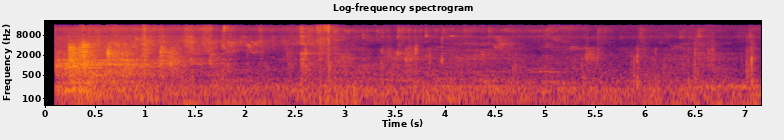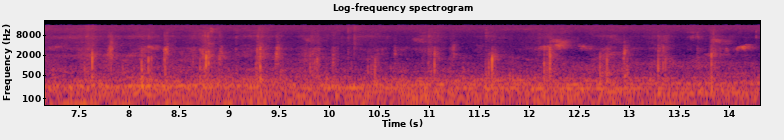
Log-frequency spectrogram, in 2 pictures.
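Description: Footsteps on brick paving at a steady walking pace, about two steps a second, after a brief louder noise at the very start.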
